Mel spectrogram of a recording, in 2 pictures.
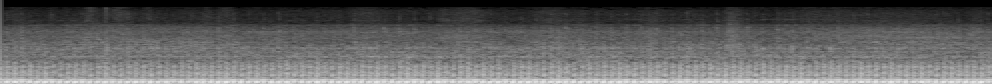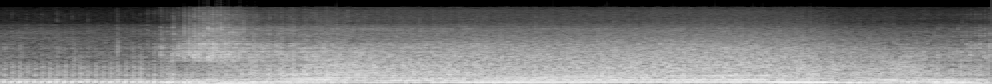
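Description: Toyota Revo pickup's engine heard at the tailpipe, idling steadily, then revved once about six seconds in. The revs hold for a few seconds and drop back toward idle near the end.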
